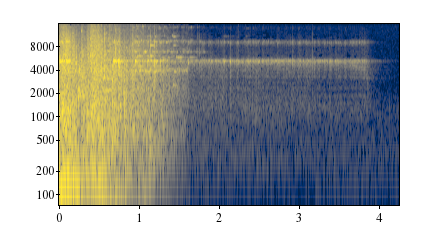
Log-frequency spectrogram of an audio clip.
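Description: A wooden table breaking with a loud crash, with glass shattering and things on it clattering. The crash fades over about a second and a half, leaving a faint high ringing that cuts off just before the end.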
